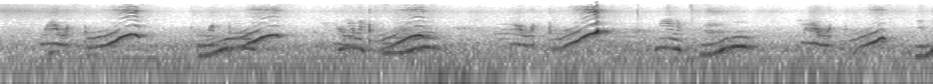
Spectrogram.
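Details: Pet green parrot that sings, whistles and speaks, giving a series of rising whistled slurs with shorter chatter notes, roughly one phrase every second, over steady low background hum.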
